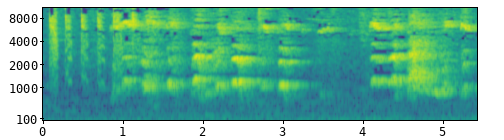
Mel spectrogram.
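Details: Purebred large-line Rottweiler; short bursts of high tonal whimpering, rising and falling in pitch, some calls overlapping, with a brief pause before a final loud whine.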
